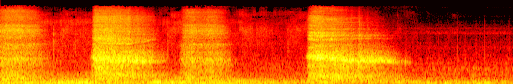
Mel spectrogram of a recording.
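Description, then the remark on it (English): Slow, deep breaths: a long inhale, a shorter one, then another long, forceful breath, each a broad airy rush with quiet pauses between, no talking. “I focus my breathing.”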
